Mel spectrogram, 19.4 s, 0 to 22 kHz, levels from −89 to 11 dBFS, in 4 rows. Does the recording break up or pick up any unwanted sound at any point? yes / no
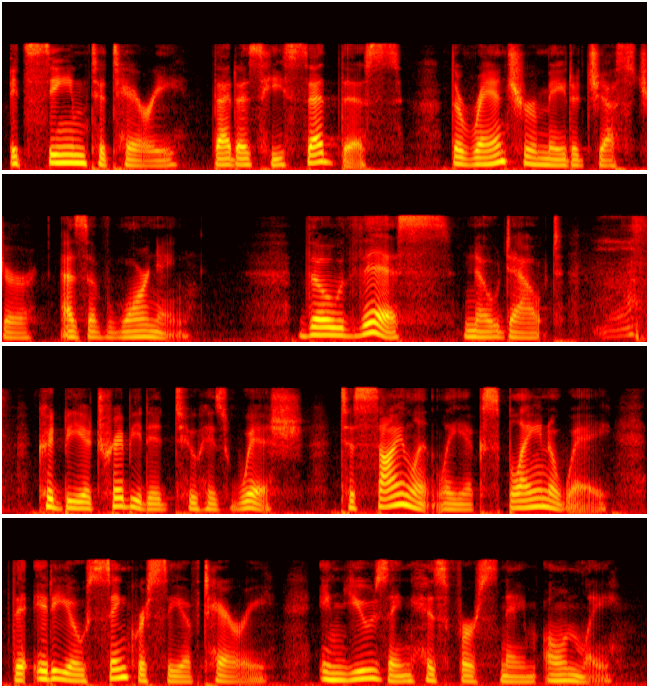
yes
